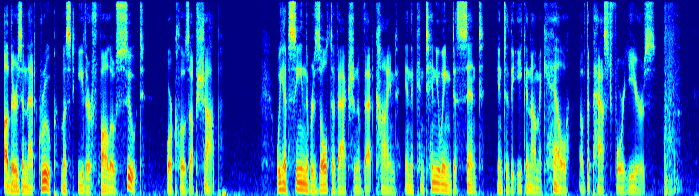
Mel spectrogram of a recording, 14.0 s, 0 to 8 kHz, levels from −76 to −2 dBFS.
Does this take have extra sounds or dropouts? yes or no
yes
